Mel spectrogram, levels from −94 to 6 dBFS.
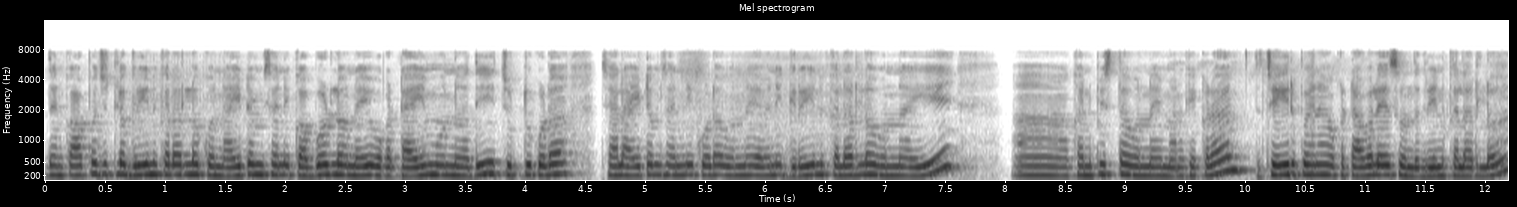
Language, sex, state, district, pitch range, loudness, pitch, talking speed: Telugu, female, Karnataka, Raichur, 205-225 Hz, -23 LUFS, 215 Hz, 215 wpm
